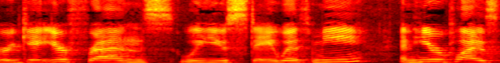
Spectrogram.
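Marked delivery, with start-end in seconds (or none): 0.0-2.5 flat, expressionless monotone, utterly deadpan. Recounting a scene, speaker quotes Haldora's monotone voice. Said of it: "in the most monotone voice".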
